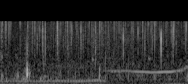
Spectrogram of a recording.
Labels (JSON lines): {"label": "biophony", "recorder": "SoundTrap 300"}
